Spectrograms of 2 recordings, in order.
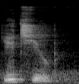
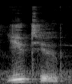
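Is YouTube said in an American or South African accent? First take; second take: South African; American. First: It is said in a South African accent. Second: It is said in an American accent. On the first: "South Africans call it YouTube" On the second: "Americans call this YouTube"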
